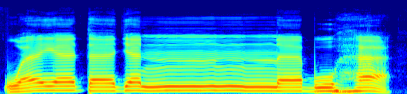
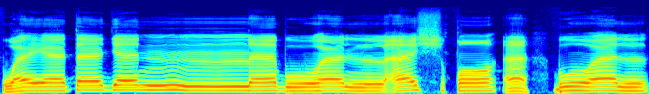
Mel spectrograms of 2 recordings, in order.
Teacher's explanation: Ha, jelas ada ha, mengalir suaranya dan nafasnya di saat yang bersamaan. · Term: ha besar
